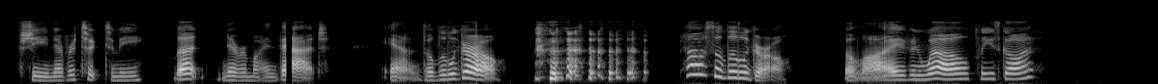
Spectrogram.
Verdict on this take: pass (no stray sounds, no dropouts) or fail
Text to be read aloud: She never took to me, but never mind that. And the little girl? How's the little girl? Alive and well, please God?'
fail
